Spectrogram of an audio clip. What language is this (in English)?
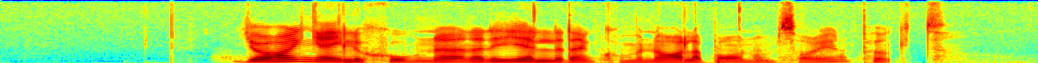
Swedish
